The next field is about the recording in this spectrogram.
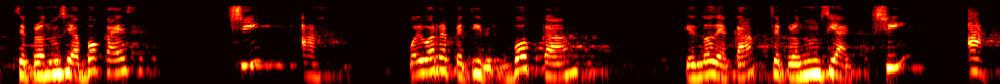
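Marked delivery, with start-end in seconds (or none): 2.2-3.2 "chi-ah" with high "chi", break, dropped "ah"; apostrophe break. Shown as a demonstration. Teacher showing the apostrophe in mouth, "chi-ah" broken in two. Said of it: "vamos a mencionar fuerte". 8.7-9.9 "chi-ah" slow, with a stop between syllables; apostrophe break. Shown as a demonstration. Teacher repeating the word for mouth, slow broken "chi-ah". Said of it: "porque es apóstrofo".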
